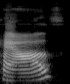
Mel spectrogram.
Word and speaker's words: have: This is the word have. We need to remember the E is silent and at the end, so we memorize that by heart.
